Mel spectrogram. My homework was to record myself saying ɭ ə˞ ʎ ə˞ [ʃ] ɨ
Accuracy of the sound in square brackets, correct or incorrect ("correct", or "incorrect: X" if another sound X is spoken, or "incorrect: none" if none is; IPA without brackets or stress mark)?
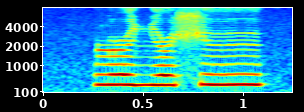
correct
